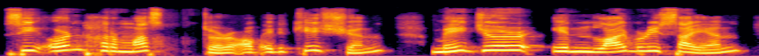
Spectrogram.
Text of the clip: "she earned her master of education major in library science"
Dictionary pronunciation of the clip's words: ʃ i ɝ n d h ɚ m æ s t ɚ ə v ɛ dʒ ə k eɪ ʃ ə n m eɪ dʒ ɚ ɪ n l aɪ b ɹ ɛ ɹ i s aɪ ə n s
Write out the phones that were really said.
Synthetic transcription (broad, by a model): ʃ i ɝ n d h ɚ m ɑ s t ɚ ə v ɛ dʒ ə k eɪ ʃ ə n m eɪ dʒ ɚ ɪ n l aɪ b ɹ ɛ ɹ i s aɪ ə n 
